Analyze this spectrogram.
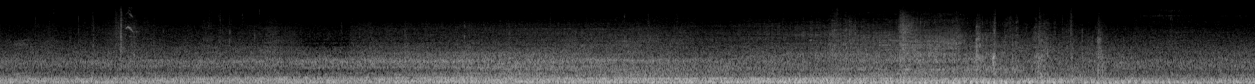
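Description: Steady low rumbling background noise, slightly louder midway, with a few faint clicks.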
